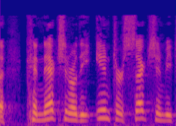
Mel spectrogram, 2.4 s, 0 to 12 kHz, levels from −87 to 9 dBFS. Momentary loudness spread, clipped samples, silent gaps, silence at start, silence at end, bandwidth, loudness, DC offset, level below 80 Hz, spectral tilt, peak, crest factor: 7 LU; under 0.1%; none; 0 s; 0 s; 8 kHz; -27 LUFS; under 0.1%; -58 dBFS; -4.5 dB/octave; -8 dBFS; 18 dB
